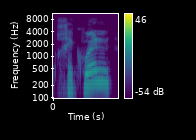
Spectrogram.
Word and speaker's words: préquelle: Resident Evil 0 c'est la préquelle, et oui ça se prononce toujours préquelle, du premier jeu.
